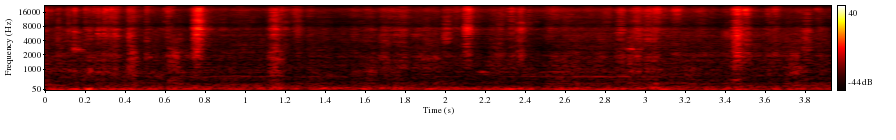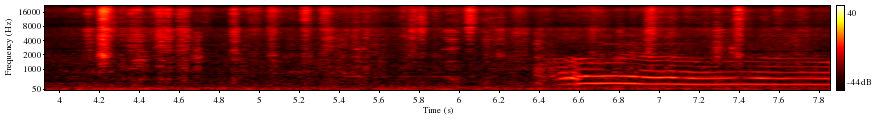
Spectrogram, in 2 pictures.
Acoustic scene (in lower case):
park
